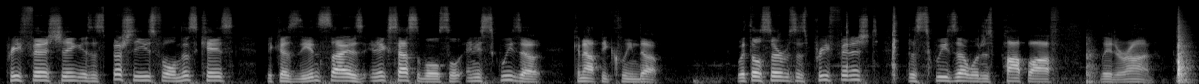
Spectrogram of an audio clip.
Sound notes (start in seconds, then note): none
